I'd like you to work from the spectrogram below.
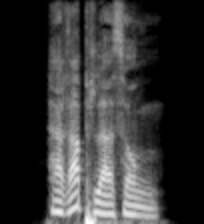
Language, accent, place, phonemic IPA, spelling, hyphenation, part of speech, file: German, Germany, Berlin, /hɛˈʁapˌlasʊŋ/, Herablassung, He‧r‧ab‧las‧sung, noun, De-Herablassung.ogg
- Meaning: condescension (patronizing attitude or behavior)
